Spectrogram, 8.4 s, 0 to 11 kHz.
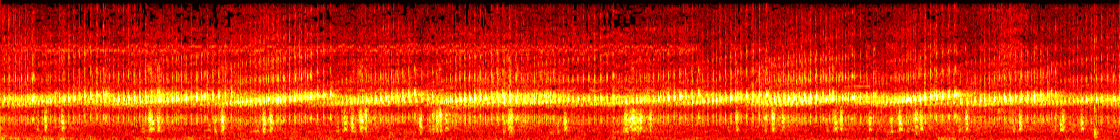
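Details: Hundreds of spring frogs in a swamp at Heartland Forest, Ontario, on 2 April 2022, including Spring Peepers, Wood Frogs and likely Eastern Chorus Frogs, fill the air with high, shrill trilling and quick clicking notes.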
